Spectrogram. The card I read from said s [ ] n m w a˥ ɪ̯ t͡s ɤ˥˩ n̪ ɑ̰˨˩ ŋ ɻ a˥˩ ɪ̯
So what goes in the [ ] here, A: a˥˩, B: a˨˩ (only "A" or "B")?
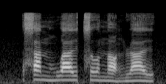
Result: A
